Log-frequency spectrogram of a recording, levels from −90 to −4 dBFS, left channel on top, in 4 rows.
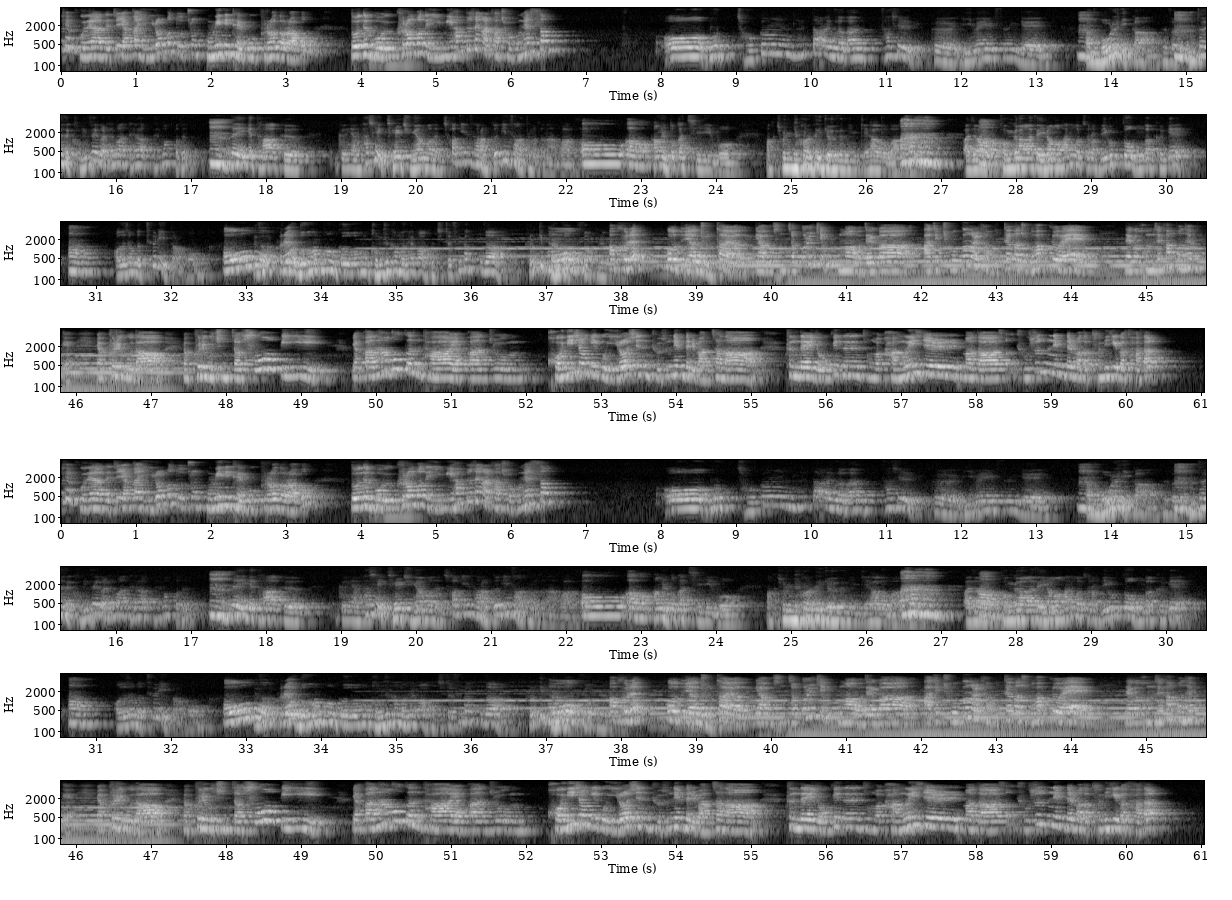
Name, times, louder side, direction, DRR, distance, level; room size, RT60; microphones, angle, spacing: voice 1, 0.0-3.3 3.9-6.5 13.5-13.9 14.8-15.1 17.2-17.6 22.2-23.1 26.5-27.0 27.5-27.8 30.6-31.0 32.7-33.6 37.0-37.5 37.9-38.2 38.6-39.0 39.3-44.3 44.7-49.2 49.7-52.0 52.3-60.3, left 1 dB, 20° left, 0 dB, 0.5 m, -28 dB
voice 2, 4.1-4.6 8.0-13.1 13.7-17.0 17.5-18.5 19.0-22.1 23.2-24.2 24.7-26.8 27.3-30.3 31.3-32.4 33.1-38.0 38.5-39.3 40.1-40.3 45.0-45.2, left 2 dB, 80° left, 3 dB, 0.5 m, -32 dB
sound 1, 34.4-48.9, left 1 dB, 80° right, 0.7 m, -35 dB
2.7 x 2.6 x 2.5 m, 0.79 s
head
